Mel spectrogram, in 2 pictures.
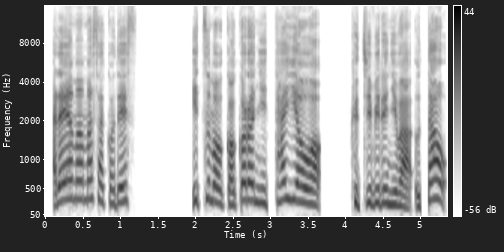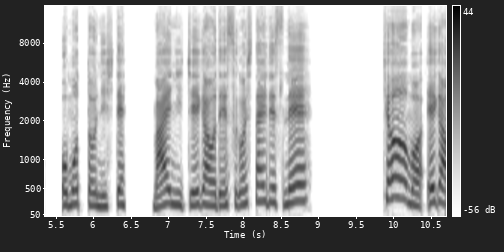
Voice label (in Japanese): フリートーク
